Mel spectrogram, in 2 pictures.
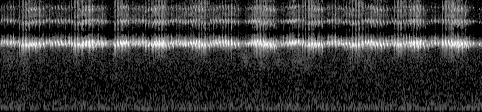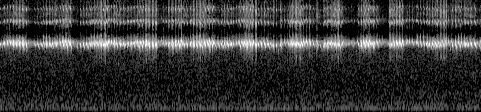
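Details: Crickets chirping continuously in a high, pulsing band, trilled bursts running almost without pause and briefly dropping out now and then, with a fainter higher overtone shimmer and no other sounds.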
